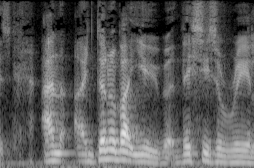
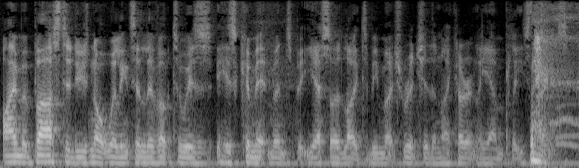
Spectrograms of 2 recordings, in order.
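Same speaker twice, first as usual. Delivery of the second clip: soft, low, sneaky confession; hushed villain aside, a bit lower; sly muttered aside; 5 semitones lower, 9 dB quieter than usual. Retold or imitated. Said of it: "whatever the sign language is for".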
